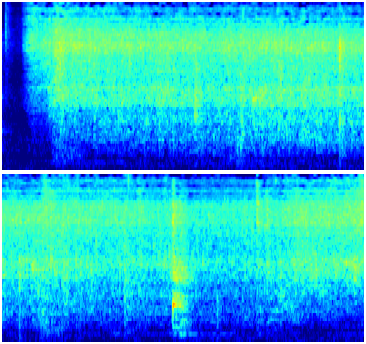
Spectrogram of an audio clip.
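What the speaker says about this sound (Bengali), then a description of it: "চিকেনটাকে তেলেতে একটু নেড়ে নেবো" Chicken frying in oil after curry leaves, sizzling steadily, a continuous loud hiss with occasional stirring scrapes and one sharper clatter.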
